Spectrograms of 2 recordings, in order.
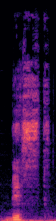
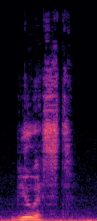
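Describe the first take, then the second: First: The u is silent in the name. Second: The u is pronounced in the name. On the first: "You can just say use silent to say Bist" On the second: "But to me it's Buist"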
